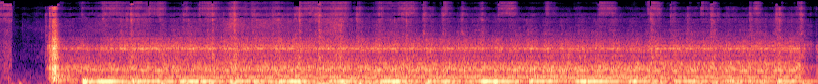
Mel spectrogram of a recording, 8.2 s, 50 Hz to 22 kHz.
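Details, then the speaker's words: Ural V8 military truck at −8°C, unstarted for 6 months, no preheating: the starter cranks steadily for about seven seconds without firing; owner suspects it is not getting fuel. "I think there's an issue with the fuel. Let's try pumping it up again. Let's see if that helped. I think it's not getting any fuel."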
